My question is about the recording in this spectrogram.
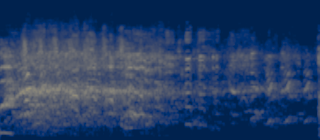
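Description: Audience laughing, the laughter dying away over about three seconds.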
